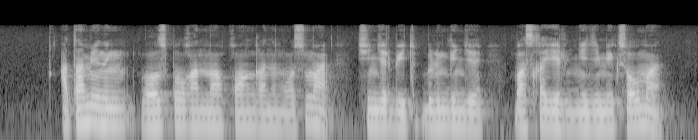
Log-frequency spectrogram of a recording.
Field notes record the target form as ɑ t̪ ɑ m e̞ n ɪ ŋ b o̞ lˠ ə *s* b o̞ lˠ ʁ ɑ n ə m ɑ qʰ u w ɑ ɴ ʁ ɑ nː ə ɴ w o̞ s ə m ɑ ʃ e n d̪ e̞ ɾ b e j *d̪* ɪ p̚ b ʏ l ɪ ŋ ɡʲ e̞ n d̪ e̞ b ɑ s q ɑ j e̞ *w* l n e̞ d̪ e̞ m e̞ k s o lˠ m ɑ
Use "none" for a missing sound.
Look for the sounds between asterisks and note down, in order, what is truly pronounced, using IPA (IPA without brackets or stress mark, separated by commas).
s, t̪, none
